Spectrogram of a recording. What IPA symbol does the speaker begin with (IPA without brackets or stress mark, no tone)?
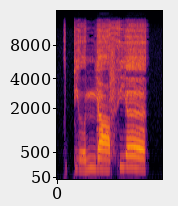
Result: pʲ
